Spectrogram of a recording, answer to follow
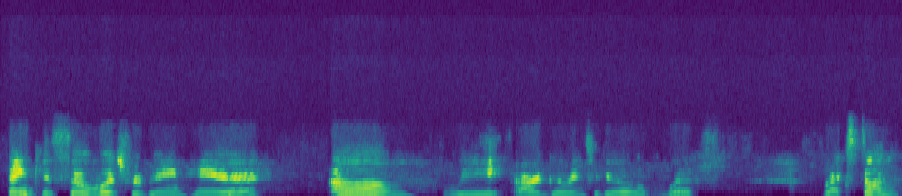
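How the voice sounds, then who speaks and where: A woman's voice: medium pitch, fairly even intonation, slow pace, fairly bright tone, no echo, muffled recording. Portuguese-speaking woman hosting an online panel. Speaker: panel moderator. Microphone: video call.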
